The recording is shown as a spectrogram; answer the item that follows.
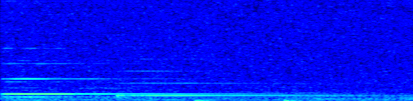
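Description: Elevator arrival chime: a two-note electronic ding-dong, a higher note and then a lower one about half a second later, both ringing on and fading slowly.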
